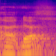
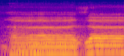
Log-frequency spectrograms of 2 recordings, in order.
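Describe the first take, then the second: First: The middle consonant is a plain hard 'd'. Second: The middle consonant is a soft 'dh' sound. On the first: The speaker calls it wrong. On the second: The speaker calls it right.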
